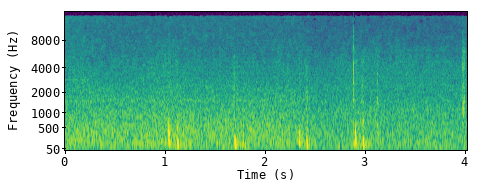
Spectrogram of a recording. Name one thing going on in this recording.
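Footsteps tap across a floor.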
